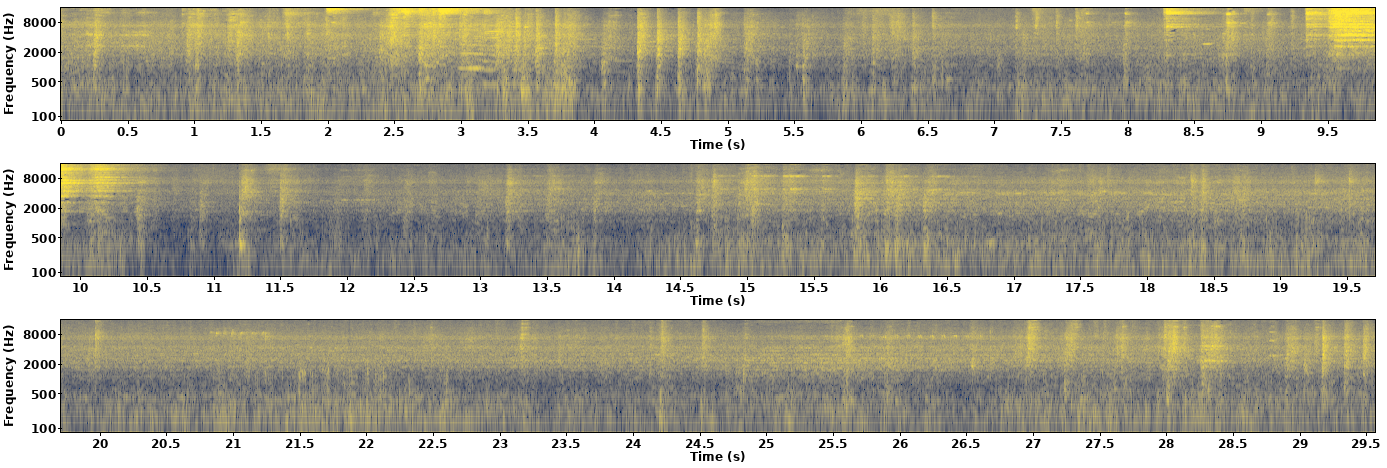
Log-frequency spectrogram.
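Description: Coalfield Superfast Express running at speed, heard from on board: a steady rumble with the wheels clicking over the rail joints. A louder hissing rush comes about three seconds in and again about nine to ten seconds in.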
